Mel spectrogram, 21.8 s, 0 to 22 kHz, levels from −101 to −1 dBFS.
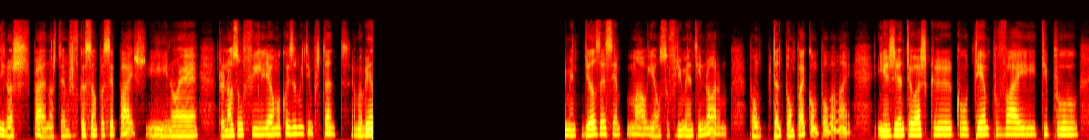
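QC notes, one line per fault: Throughout: channel delay (comb filtering). One channel runs roughly 5 ms behind the other, and when the two are summed to mono, whatever they share cancels at evenly spaced frequencies, starting near 100 Hz and repeating every 200 Hz or so. The speech sounds hollow and phasey. Unlike room reverberation, there is no decay tail. The notches sit fixed in the spectrum and don't move with the material, which is what gives the steady tube-like colour.
7.46 to 11.30 s: audio dropout to silence. The speech cuts off mid-flow and returns about 3.85 s later, with everything in between gone. The gap is complete silence, with no room tone, hiss or background underneath. That separates it from a natural pause, which would still carry the room's noise floor. The likely cause is a lost input, such as a disconnected device, a failed link or a stray mute, while the recorder kept writing silence.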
